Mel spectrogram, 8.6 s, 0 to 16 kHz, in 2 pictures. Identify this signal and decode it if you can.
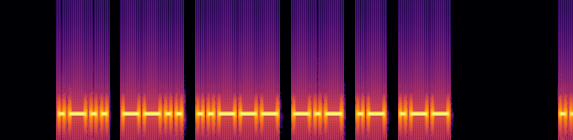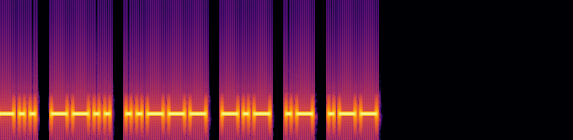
Morse code, heard as a keyed tone, about 30 wpm, 700 Hz. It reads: LZ2KAW LZ2KAW
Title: DXCC-100 Call Signs - 6 Characters - Repeated 2x - 30wpm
